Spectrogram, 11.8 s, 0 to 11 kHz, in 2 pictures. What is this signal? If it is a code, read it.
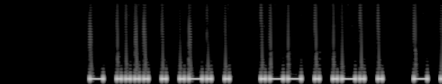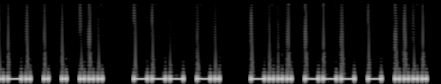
Morse code, heard as a keyed tone, about 21 wpm, 700 Hz. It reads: THERE WERE TREES ON BOTH
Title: Sentences with 5-Word Phrases - 20wpm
